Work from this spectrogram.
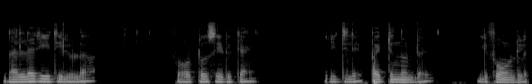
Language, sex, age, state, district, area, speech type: Malayalam, male, 30-45, Kerala, Palakkad, rural, spontaneous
